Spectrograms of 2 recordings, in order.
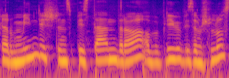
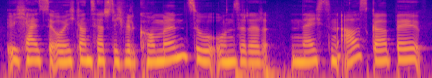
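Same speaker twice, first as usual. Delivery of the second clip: Standard German. Real, not acted. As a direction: say it in Standard German, not Swiss dialect. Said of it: "ich spreche auf Hochdeutsch".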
